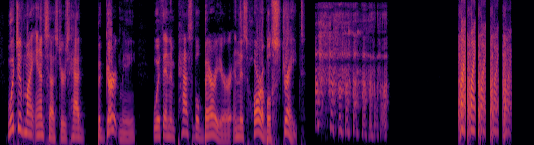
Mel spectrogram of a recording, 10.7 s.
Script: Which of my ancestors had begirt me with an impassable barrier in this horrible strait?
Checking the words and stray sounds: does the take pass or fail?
fail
